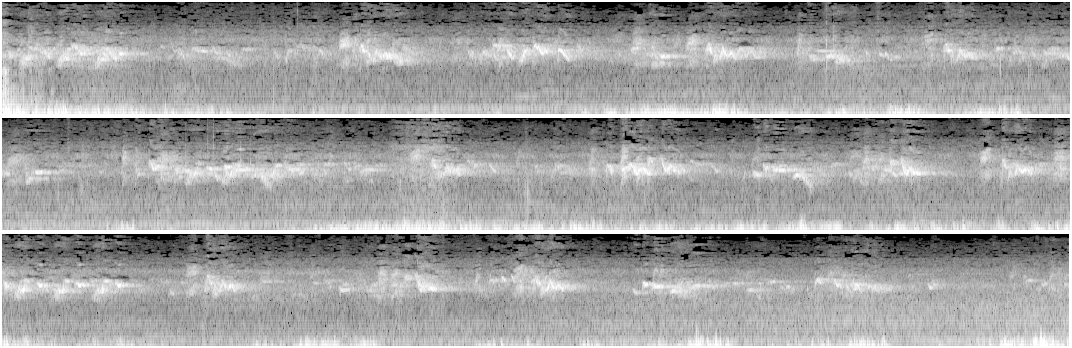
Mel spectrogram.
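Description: Many small songbirds chirping and twittering at once in a dense, unbroken chorus, with low rumbling bumps underneath.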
